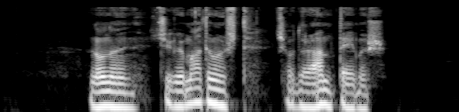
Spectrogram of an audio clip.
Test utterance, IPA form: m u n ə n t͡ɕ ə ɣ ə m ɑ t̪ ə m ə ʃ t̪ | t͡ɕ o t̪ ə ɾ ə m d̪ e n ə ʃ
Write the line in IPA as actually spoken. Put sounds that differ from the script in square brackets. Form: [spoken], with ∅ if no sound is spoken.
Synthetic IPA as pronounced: [n] u n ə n t͡ɕ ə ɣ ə m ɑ t̪ ə m ə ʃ t̪ | t͡ɕ o [d̪] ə ɾ [ɑ] m [t̪] e [m] ə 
